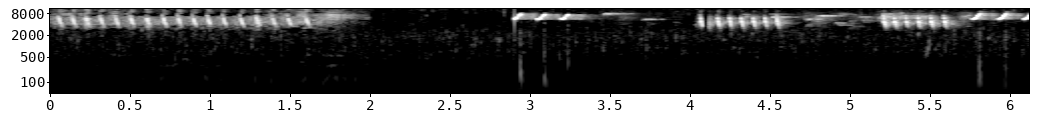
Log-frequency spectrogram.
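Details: 'Muntah beling' style song of an Oriental white-eye (konin), meant as tutor material for magpie-robins and shamas: a fast buzzy trill of regular notes, silence, then thin twitters and renewed chattering rattles.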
